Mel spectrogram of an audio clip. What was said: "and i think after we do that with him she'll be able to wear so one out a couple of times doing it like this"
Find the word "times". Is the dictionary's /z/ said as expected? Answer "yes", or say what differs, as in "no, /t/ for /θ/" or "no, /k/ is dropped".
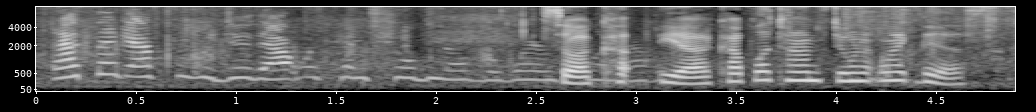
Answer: yes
